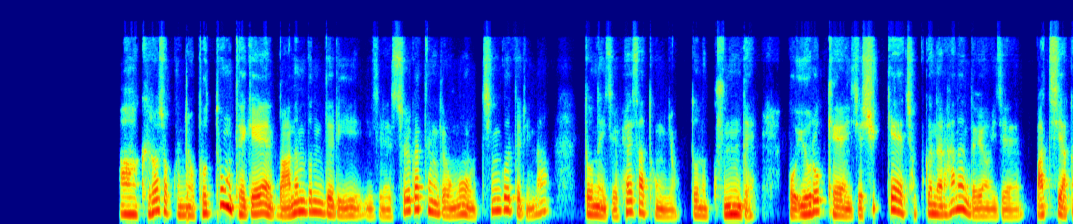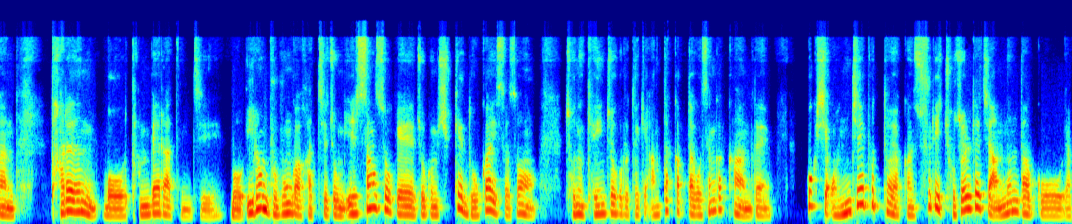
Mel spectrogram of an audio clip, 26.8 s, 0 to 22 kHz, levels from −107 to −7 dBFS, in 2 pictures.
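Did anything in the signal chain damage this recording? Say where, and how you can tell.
No, nothing in the signal chain damaged this speech.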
